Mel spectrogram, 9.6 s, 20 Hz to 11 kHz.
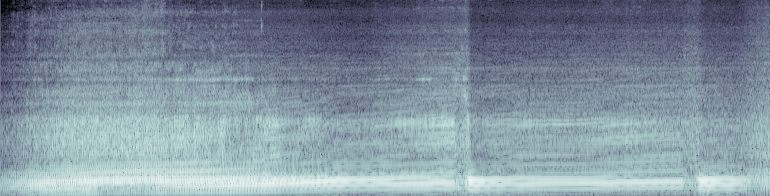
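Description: A Beta 390 RS dual-sport motorcycle is ridden on a sunny Iowa day, its engine a loud, steady drone whose pitch climbs as it accelerates, broken by two brief dips where the rider shifts gears.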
